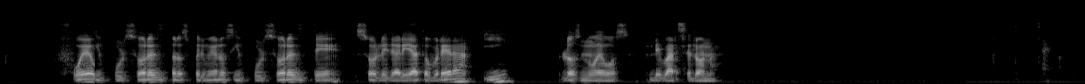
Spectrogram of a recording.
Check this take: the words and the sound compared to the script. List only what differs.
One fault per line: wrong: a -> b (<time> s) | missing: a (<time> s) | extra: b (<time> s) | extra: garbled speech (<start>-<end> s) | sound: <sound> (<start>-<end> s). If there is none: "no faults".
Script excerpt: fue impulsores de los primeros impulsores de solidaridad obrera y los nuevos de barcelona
no faults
